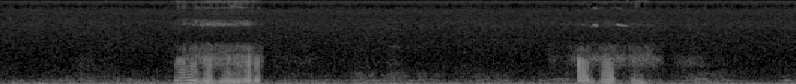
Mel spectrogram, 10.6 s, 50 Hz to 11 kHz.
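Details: Sleeping Chihuahua Latte snores in a bedroom before dawn, 05:42 on 13 December 2019, six days after adoption from a Kaohsiung pet expo. Two rasping, buzzy snores about five seconds apart, each around a second long, with soft low breathing noise between them.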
